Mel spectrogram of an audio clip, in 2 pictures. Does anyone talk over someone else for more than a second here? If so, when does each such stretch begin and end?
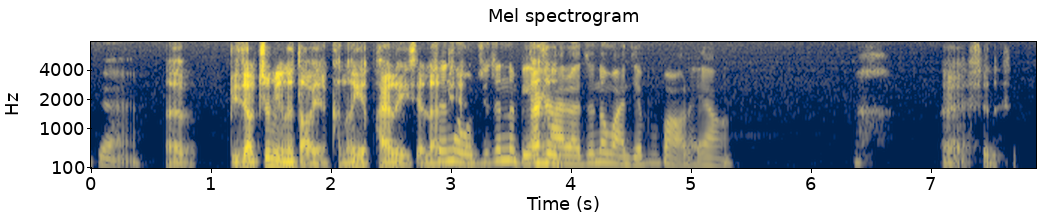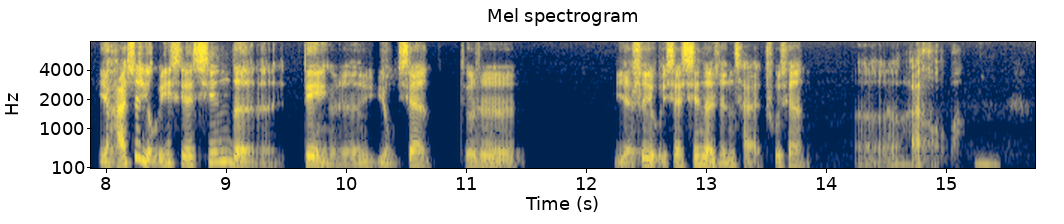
none

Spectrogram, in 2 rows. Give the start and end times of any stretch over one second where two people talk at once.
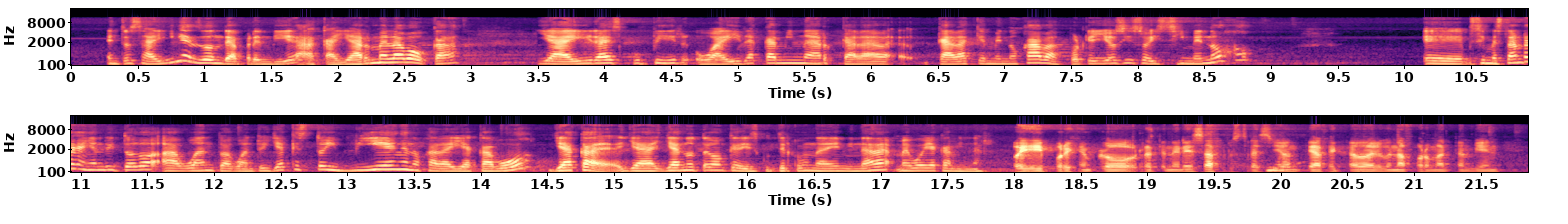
none

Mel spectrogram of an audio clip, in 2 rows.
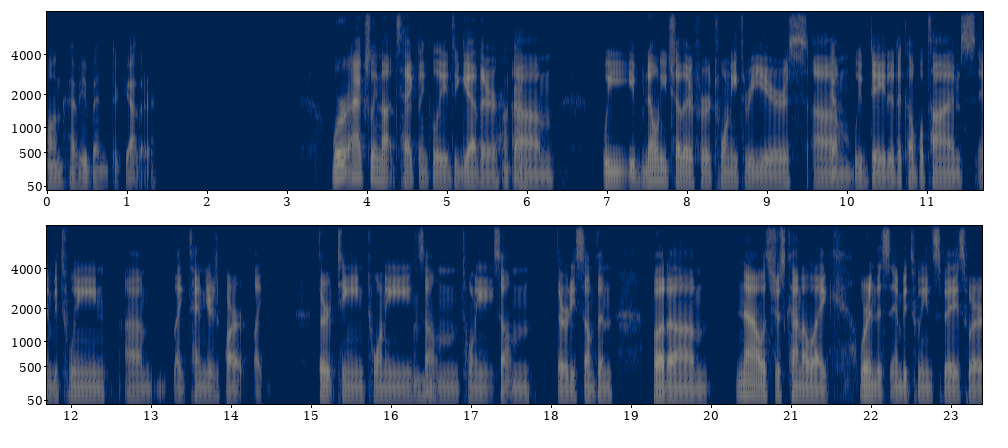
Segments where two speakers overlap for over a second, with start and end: none

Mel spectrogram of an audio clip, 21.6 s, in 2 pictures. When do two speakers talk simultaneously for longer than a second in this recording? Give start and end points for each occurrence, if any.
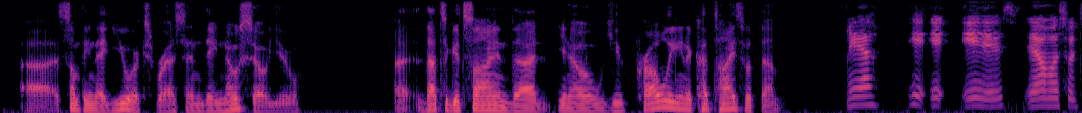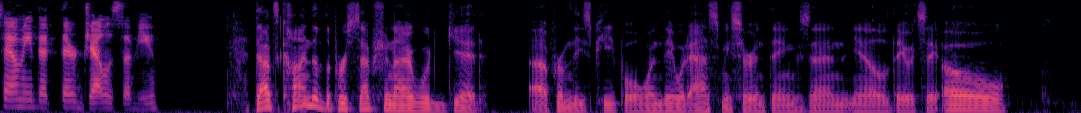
none

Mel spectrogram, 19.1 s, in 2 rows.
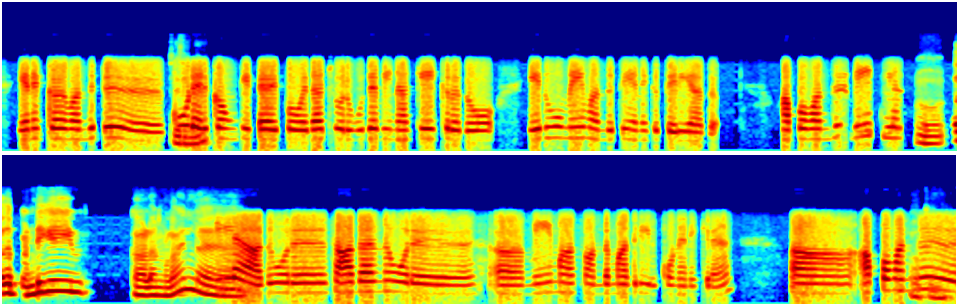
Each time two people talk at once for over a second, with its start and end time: none

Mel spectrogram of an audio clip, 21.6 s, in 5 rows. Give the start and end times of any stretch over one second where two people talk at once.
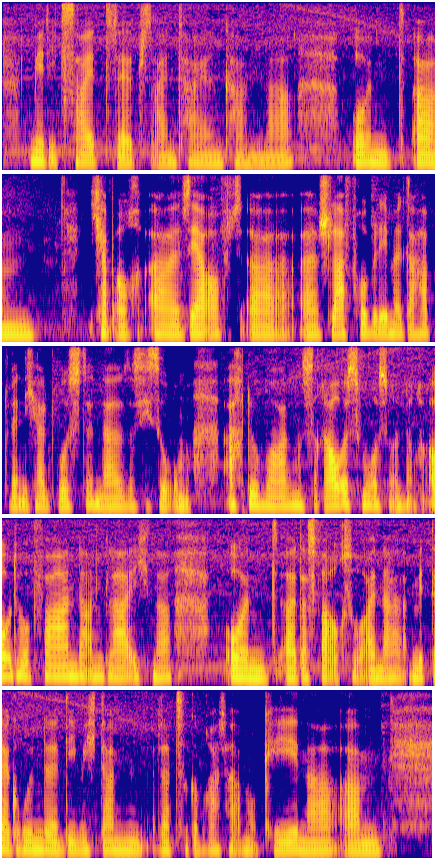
none

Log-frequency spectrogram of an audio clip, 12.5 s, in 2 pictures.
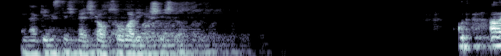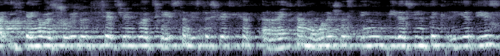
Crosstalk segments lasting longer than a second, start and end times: none

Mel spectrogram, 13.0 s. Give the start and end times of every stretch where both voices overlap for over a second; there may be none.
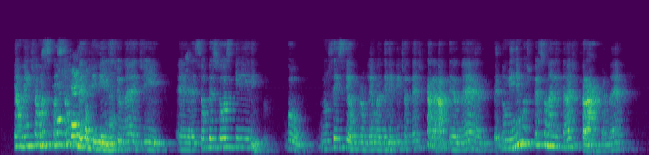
0.8-2.2

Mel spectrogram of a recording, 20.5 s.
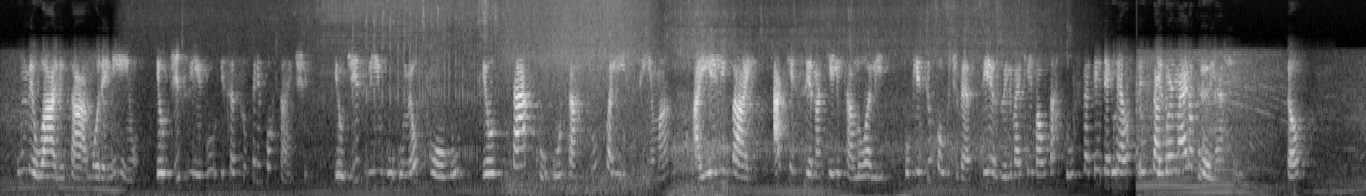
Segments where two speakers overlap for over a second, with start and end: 16.7-18.3

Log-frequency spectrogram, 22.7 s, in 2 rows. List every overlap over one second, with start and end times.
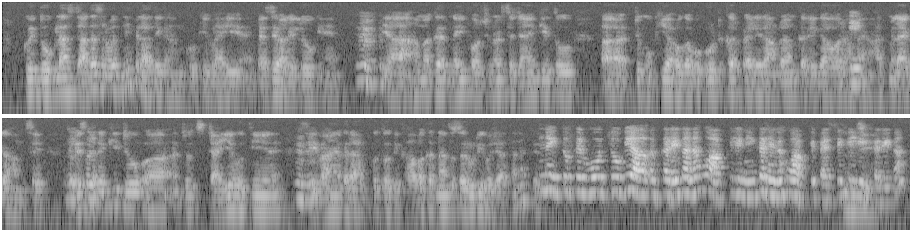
none

